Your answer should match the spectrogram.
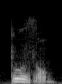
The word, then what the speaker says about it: pouvons: You don't pronounce the final S, nous pouvons.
